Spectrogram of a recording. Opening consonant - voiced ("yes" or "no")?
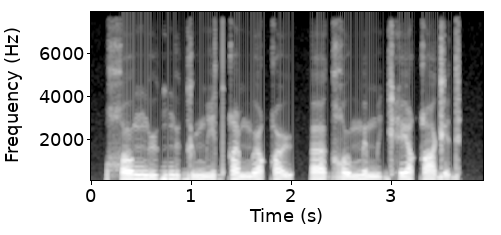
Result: no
